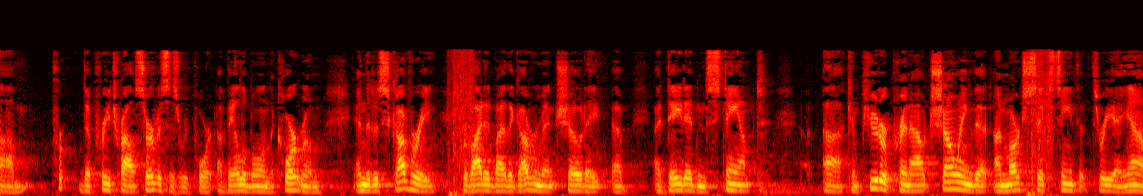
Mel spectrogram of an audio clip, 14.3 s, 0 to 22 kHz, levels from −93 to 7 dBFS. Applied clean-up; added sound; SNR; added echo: none; Tearing; 17 dB; none.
